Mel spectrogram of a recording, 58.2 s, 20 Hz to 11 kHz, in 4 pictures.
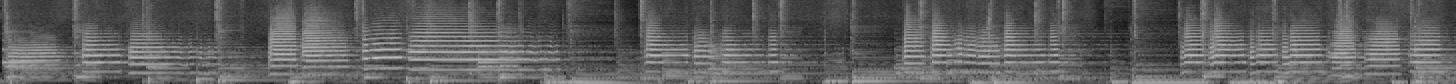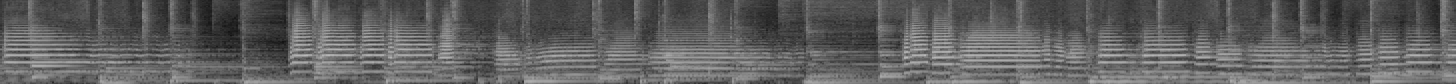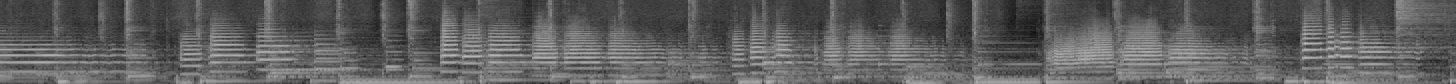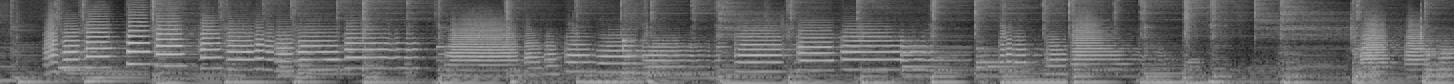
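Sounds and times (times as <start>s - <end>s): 
slow music: 0.1s - 58.2s.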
